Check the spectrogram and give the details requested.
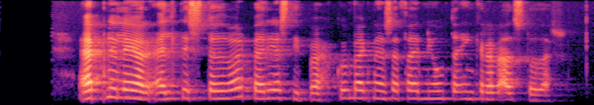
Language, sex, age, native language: Icelandic, female, 50-59, Icelandic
